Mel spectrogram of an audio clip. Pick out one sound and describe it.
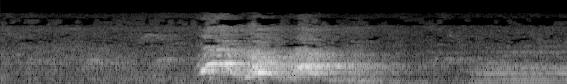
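A dog barks loudly once.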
